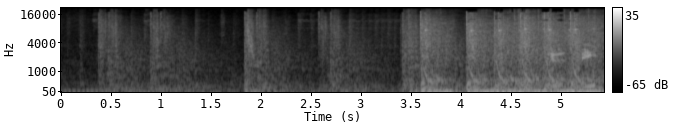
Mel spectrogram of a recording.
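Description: Gunfire in the Mass Effect video game: bursts of rapid shots that build into a denser, louder barrage toward the end, with no talking.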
